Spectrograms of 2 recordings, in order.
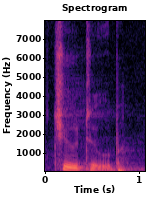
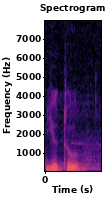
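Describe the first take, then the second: First: It has British stress on the first syllable. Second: It is said with a Spanish pronunciation. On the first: "is normally now pronounced in G B" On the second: "We say, in Spanish, say YouTube"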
